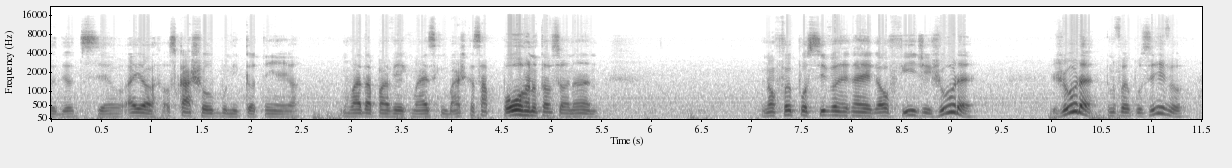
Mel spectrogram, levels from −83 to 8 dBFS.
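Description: A steady 100 Hz buzz runs through the whole sound: a filter restarted on every block, its reset transient recurring every 10 ms and tracking signal level.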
